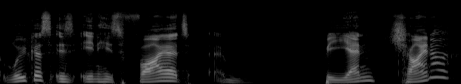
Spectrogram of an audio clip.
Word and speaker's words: Bianchina: 3 days before his high school graduation, Lucas is in his Fiat Bianchina.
